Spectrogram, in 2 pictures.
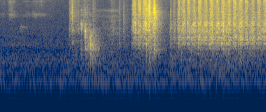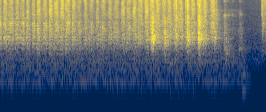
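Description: A black walnut tool handle being hand-sanded by rubbing it back and forth on a sheet of fine-grit sandpaper on a wooden bench. After a near-quiet second or so come a few separate scraping strokes, then rapid continuous scrubbing from about three and a half seconds in, with a few louder strokes near the end.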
